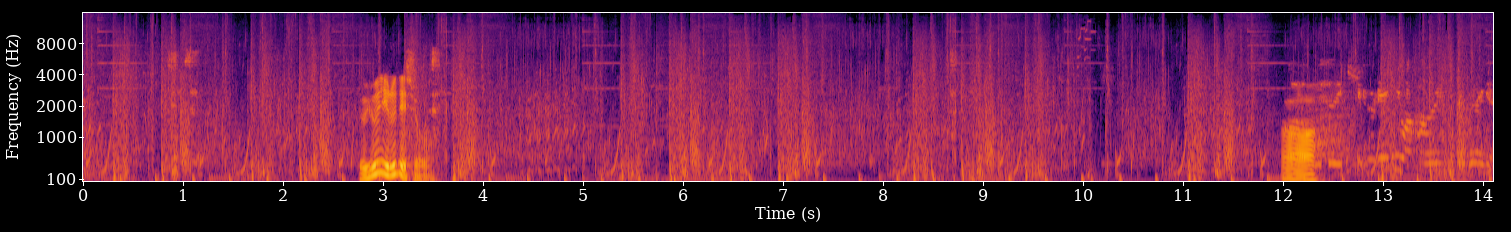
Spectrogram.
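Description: Ink guns fire in rapid bursts of wet splattering shots.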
